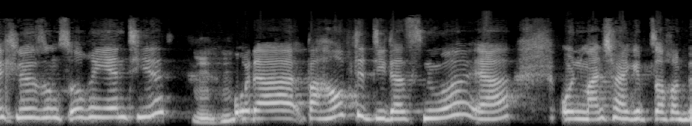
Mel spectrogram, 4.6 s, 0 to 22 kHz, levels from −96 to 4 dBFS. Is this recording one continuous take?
yes; 0 cuts

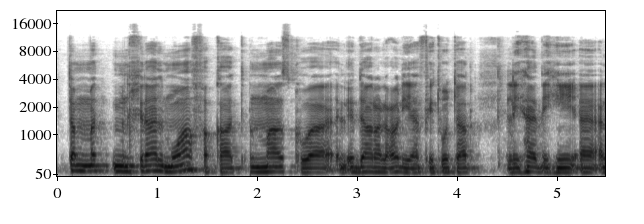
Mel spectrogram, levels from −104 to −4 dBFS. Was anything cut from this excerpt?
yes; 1 cut; at 1.9 s

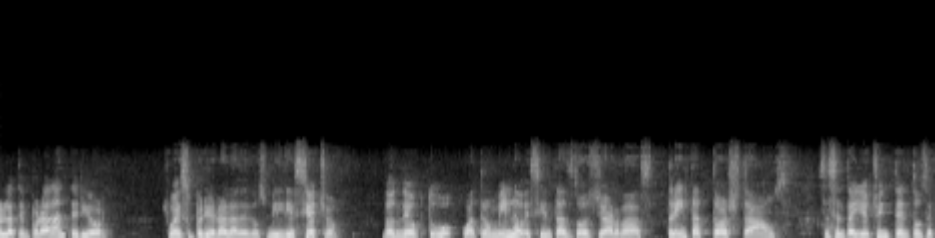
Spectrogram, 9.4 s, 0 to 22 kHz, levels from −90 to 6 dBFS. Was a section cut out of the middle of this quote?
no; 0 cuts

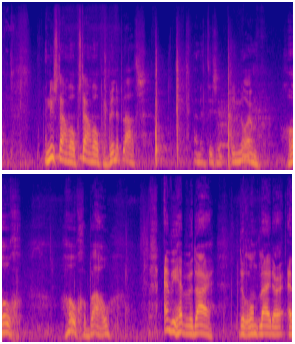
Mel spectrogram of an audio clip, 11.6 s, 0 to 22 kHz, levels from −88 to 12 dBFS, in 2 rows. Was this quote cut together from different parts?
yes; 1 cut; at 1.5 s

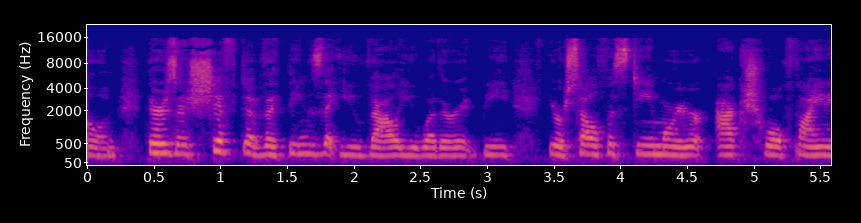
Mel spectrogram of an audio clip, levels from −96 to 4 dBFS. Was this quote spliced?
no; 0 cuts

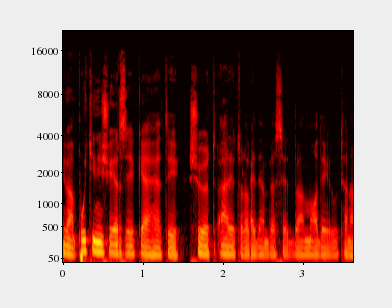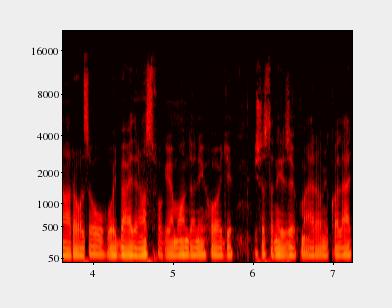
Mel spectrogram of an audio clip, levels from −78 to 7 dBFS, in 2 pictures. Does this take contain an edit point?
yes; 3 cuts; at 1.5 s, 2.3 s, 3.9 s

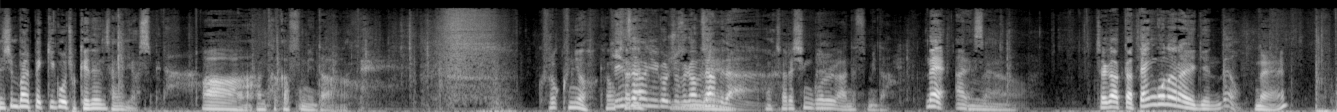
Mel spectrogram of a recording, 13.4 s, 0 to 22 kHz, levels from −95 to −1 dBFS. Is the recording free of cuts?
yes; 0 cuts

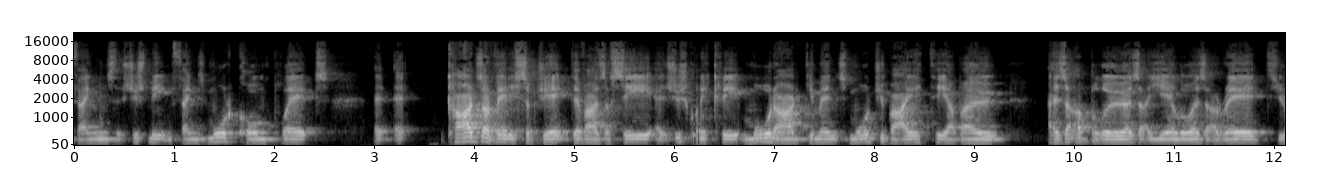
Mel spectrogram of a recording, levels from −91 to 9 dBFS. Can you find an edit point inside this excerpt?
no; 0 cuts

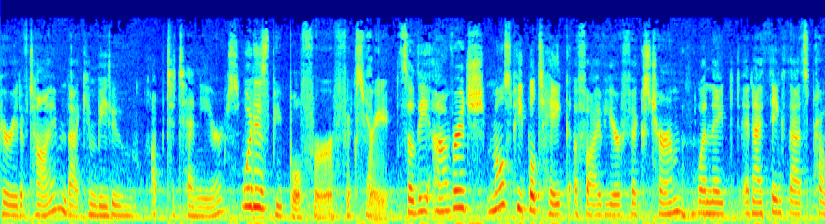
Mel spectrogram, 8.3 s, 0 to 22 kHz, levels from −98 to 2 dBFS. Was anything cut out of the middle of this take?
yes; 2 cuts; at 1.1 s, 2.7 s

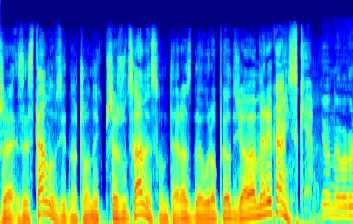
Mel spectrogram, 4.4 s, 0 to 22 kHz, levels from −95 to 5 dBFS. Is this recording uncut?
yes; 0 cuts

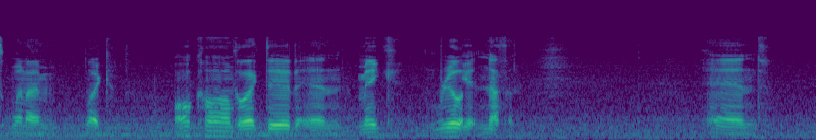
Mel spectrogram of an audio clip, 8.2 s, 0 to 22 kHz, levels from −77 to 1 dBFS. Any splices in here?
yes; 3 cuts; at 2.3 s, 3.6 s, 4.6 s

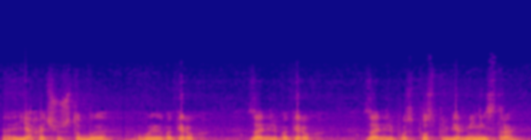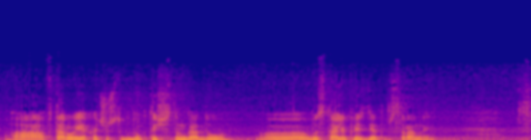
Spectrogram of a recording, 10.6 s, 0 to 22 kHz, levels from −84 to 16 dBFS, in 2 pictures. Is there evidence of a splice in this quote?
yes; 2 cuts; at 2.8 s, 5.3 s

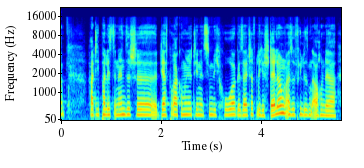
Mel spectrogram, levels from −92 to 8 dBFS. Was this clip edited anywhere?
no; 0 cuts

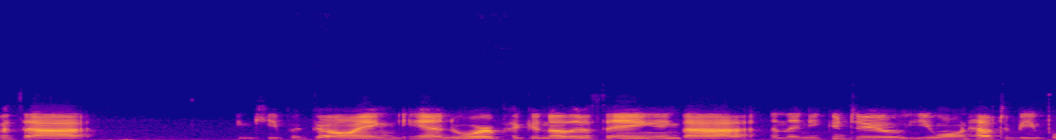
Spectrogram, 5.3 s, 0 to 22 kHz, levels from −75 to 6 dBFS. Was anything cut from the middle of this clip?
yes; 1 cut; at 3.4 s

